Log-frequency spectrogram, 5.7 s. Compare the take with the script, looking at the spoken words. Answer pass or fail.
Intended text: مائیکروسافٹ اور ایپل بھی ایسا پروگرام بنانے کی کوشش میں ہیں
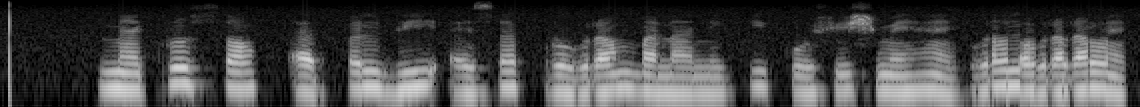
fail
